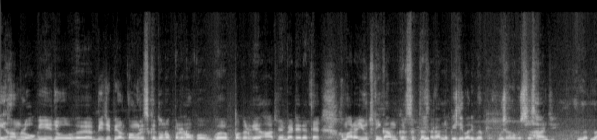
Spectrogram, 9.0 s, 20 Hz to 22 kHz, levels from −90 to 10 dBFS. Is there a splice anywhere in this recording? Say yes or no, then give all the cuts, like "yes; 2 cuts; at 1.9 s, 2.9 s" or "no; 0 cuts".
no; 0 cuts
